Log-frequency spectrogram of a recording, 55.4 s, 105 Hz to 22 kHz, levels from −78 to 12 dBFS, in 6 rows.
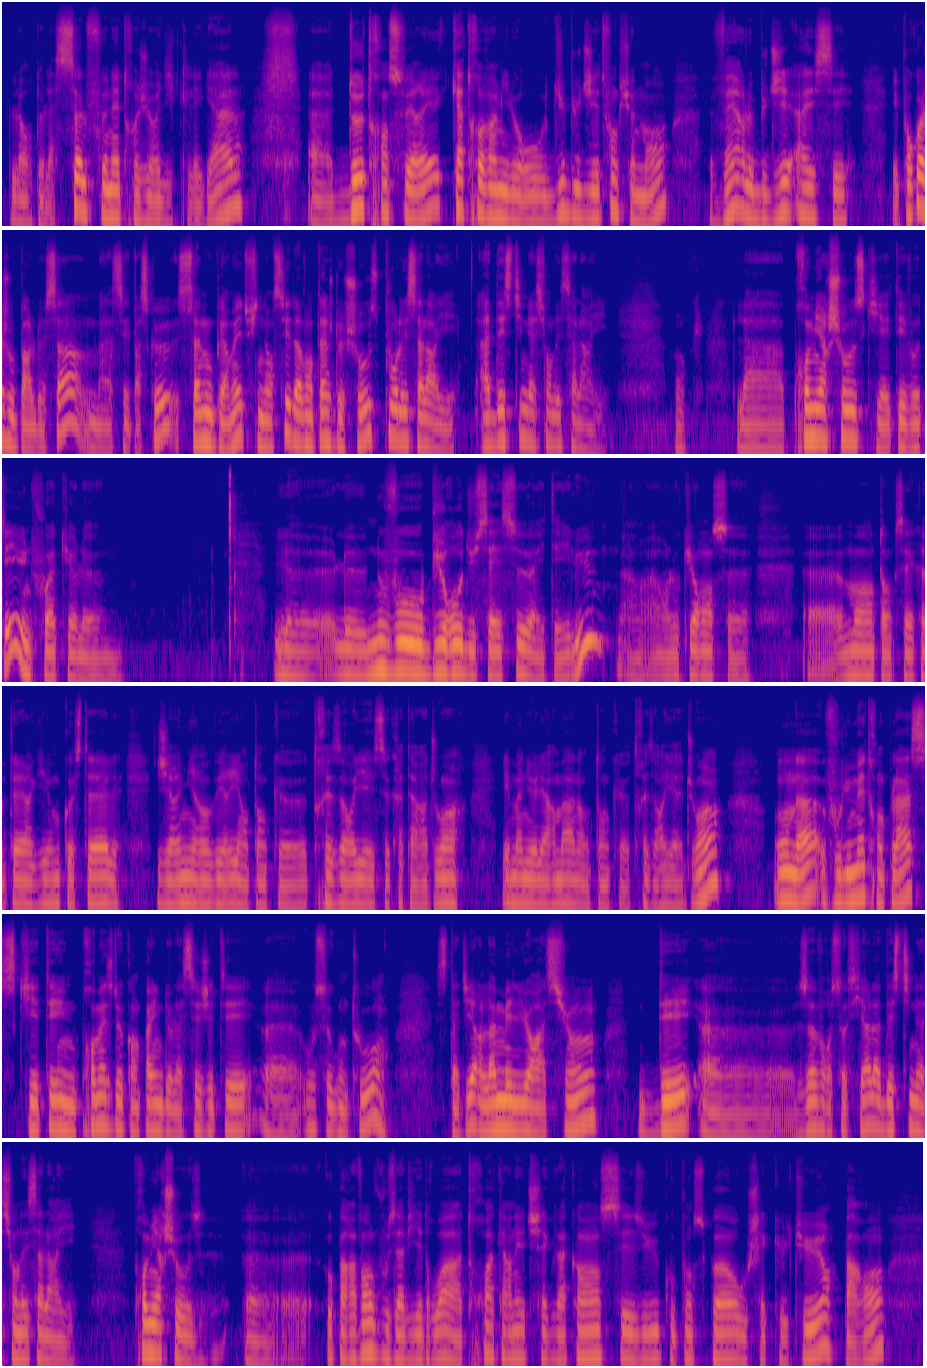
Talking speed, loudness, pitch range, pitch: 160 wpm, -27 LUFS, 105-135 Hz, 115 Hz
